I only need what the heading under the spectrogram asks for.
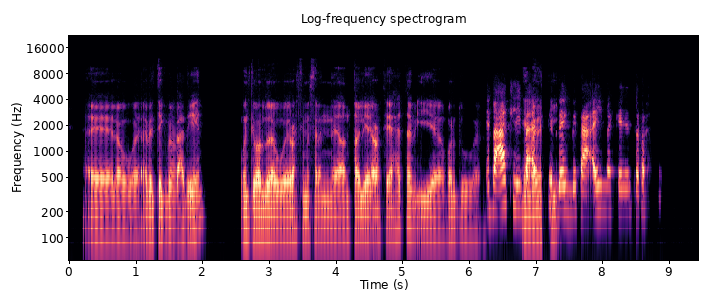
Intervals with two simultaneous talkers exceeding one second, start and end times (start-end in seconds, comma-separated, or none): none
